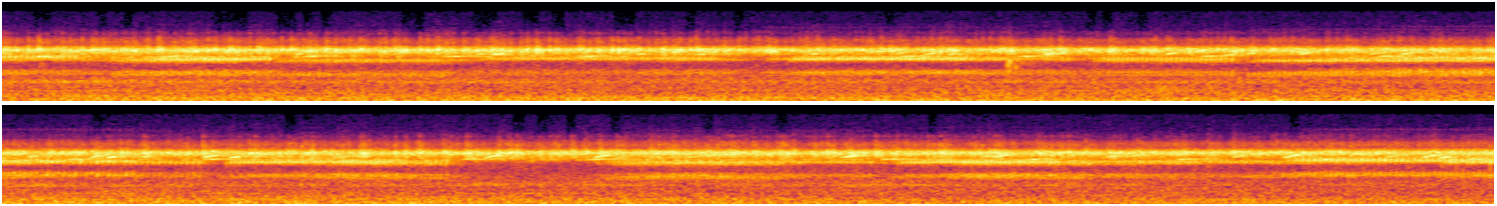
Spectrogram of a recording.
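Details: Numerous tree frogs calling through the night in a backwoods North Carolina swamp, the overlapping trills rising and falling in pulses every couple of seconds, with an even high-pitched cricket-like buzz throughout.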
